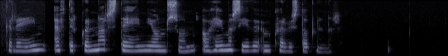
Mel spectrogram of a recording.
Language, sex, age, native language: Icelandic, female, 40-49, Icelandic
